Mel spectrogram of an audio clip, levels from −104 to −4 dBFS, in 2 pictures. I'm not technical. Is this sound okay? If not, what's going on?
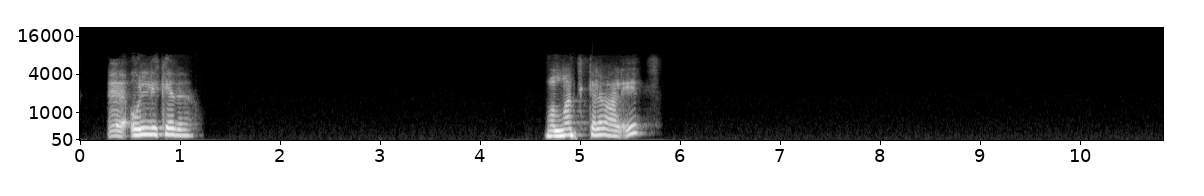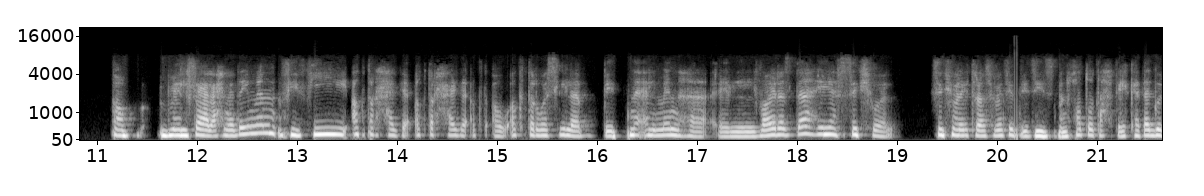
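No, there are two brief glitches called chunks out of order. A 10-millisecond slice of audio arrived late and played after the slices meant to follow it, around 9.71 to 9.75 s and again around 20.17 to 20.2 s. Nothing goes missing, but each spot sounds like a tiny jumbled stutter.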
